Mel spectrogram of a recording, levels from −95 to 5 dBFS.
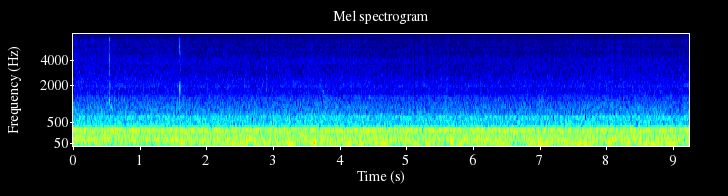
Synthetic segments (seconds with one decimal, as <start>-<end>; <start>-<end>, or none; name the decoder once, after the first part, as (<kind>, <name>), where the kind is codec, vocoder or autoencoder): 5.0-5.7 (vocoder, BigVGAN v2); 8.0-8.6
